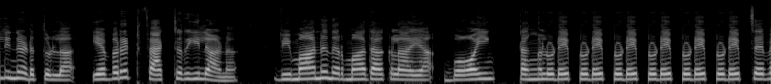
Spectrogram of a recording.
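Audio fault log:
5.80–7.51 s, system hang loop: just after "വിമാന നിർമ്മാതാക്കളായ ബോയിംഗ് തങ്ങളുടെ", one 341 ms slice of the speech repeats exactly five times at about 2.9 Hz, giving a coarse machine-gun stutter rather than a buzz. The host or driver stopped supplying new data while the audio hardware kept replaying the same ring buffer, and the loop length fits a 16384-sample buffer. About one and a half seconds of the real audio never reached the output.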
